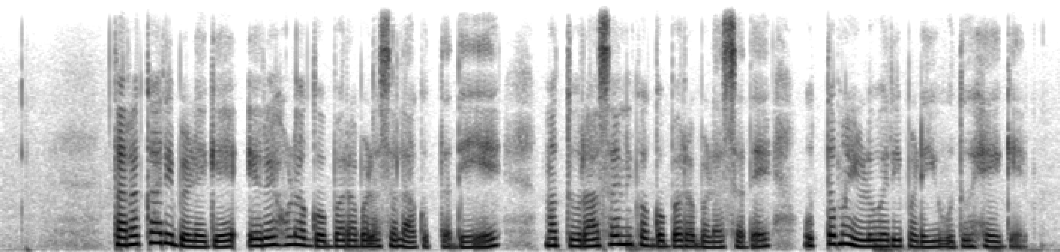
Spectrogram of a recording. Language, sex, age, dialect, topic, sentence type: Kannada, female, 18-24, Coastal/Dakshin, agriculture, question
